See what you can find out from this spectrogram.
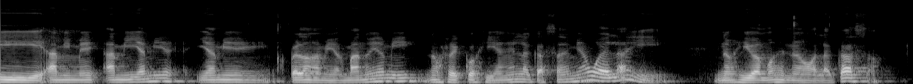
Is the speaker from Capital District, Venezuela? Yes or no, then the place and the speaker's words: yes; Caracas, Capital District, Venezuela; born there; Nací en 1999 en Venezuela, Caracas, Venezuela.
